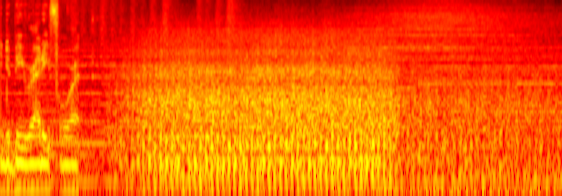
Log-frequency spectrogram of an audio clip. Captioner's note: propellers beating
